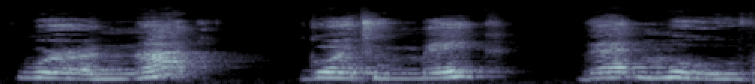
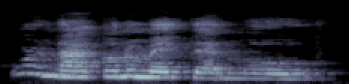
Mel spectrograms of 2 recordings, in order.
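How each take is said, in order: First: Slow, emphatic refusal, word by word; protesting body's voice. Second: Slightly raised, louder refusal, lightly acted; protesting body's voice. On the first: Retold or imitated. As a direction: spell out the refusal slowly and firmly. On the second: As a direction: lightly voice a body saying no. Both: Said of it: "My body was talking to me".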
